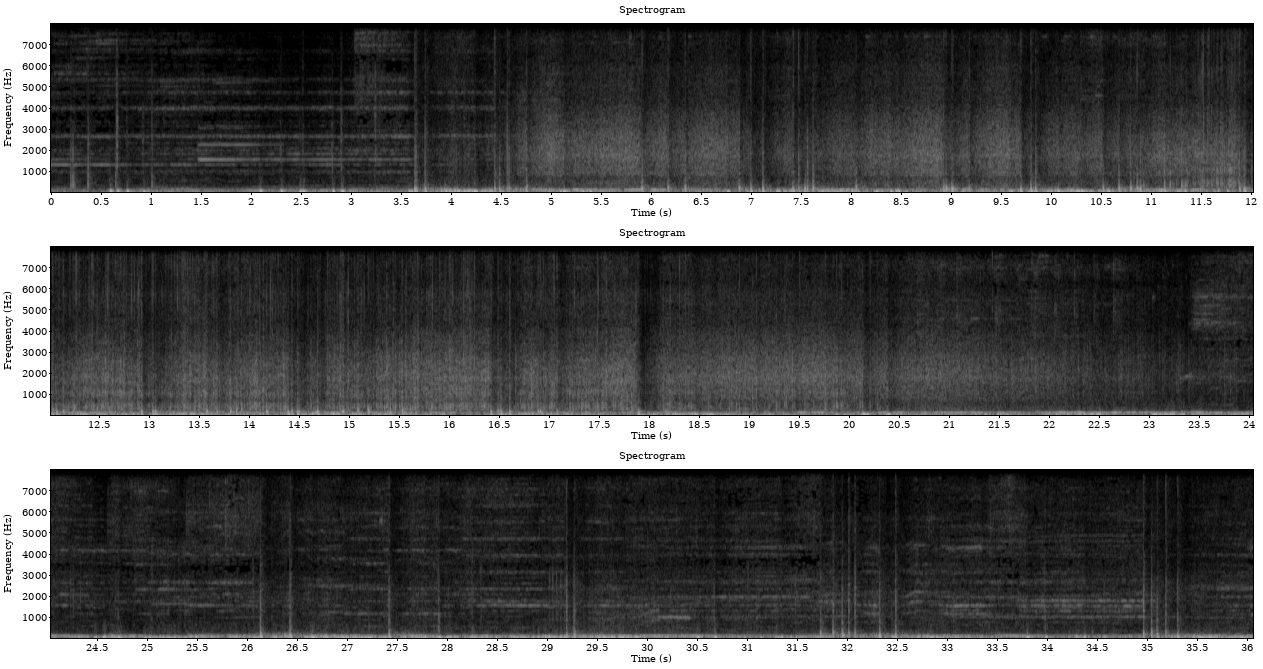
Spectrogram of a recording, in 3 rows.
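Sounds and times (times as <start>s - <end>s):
music: 0.0s - 36.0s
firework shells bursting: 2.8s - 36.0s.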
